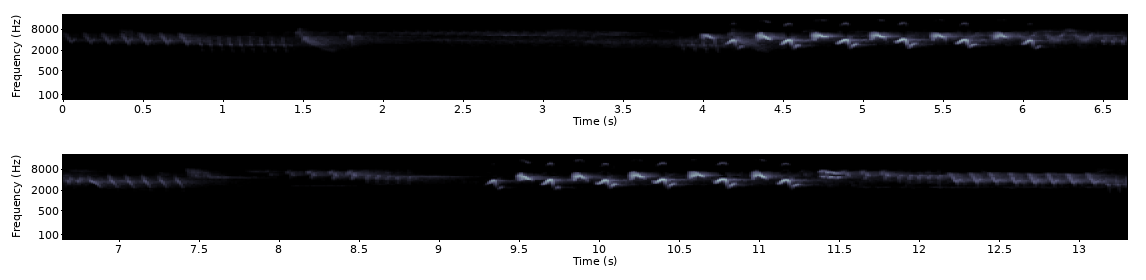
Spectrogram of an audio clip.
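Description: Songbirds singing: two runs of quick repeated chirps at about five a second, one about four seconds in and another about nine seconds in, over a faint steady high trill.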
